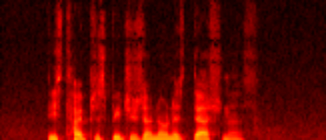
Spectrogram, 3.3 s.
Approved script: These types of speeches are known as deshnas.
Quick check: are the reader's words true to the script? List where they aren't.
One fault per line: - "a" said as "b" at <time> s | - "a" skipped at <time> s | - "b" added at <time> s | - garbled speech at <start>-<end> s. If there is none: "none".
none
